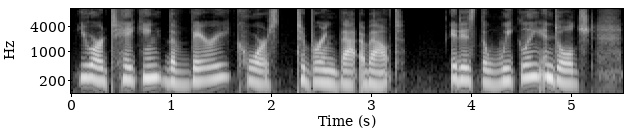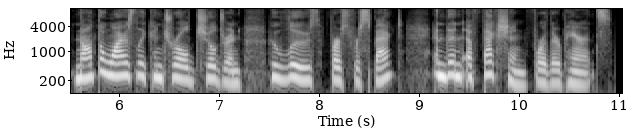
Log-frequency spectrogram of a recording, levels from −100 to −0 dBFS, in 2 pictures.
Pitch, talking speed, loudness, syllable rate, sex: 205 Hz, 165 wpm, -20 LUFS, 5.1 syllables/s, female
